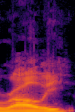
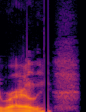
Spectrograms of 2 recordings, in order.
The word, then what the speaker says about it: Raleigh: Last week, Nate won, and it was Cal Raleigh. I can barely say his name. I always want to say Riley and Lindor, who led all of MLB with home runs with 4.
